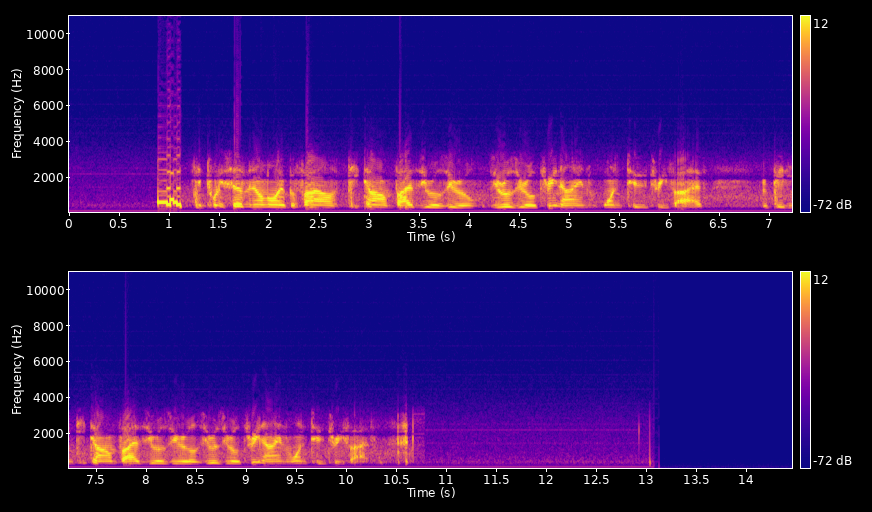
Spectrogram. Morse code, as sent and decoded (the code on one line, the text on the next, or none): none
